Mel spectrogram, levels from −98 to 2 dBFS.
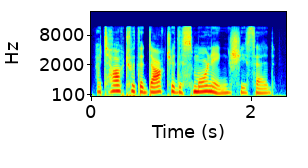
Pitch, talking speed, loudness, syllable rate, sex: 190 Hz, 220 wpm, -17 LUFS, 5.5 syllables/s, female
